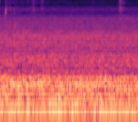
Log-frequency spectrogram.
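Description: A steady low rumble with no distinct sounds over it.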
